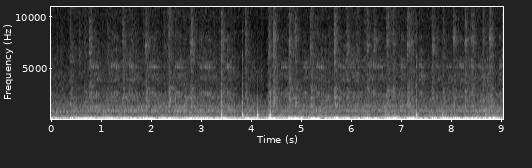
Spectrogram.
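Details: Engine misfires at every startup, won't idle or rev, cold stumbling with lumpy irregular beats and surging; around one minute Service Active Handling and Traction lights come on and it then runs normally.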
